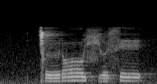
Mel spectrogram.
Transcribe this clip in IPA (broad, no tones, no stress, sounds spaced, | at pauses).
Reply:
ǀ ɵ ɾ ɔ ɕ ɵ s e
